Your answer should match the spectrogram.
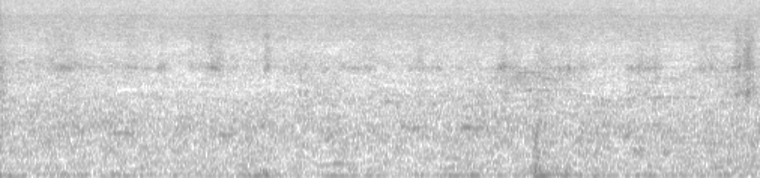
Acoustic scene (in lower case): residential area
